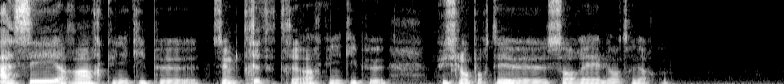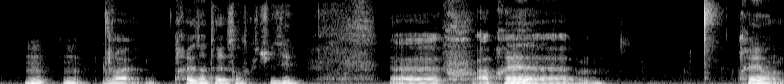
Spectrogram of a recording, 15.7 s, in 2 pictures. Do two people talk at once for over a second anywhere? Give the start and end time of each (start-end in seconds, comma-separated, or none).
none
